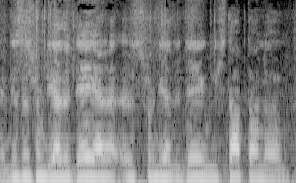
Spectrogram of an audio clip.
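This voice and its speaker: A man speaks at a very fast pace with a fairly high pitch. The sound is dry with no echo, over light background noise. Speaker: prayer leader / religious vlogger. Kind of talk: prayer and scripture reading. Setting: video, talking to camera to viewers. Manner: halting, with many restarts and repetitions. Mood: upbeat, devotional. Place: car. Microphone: phone near.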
